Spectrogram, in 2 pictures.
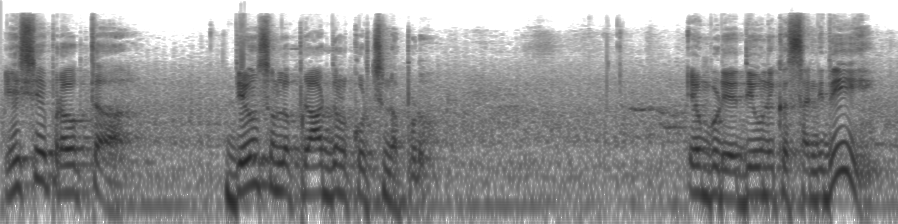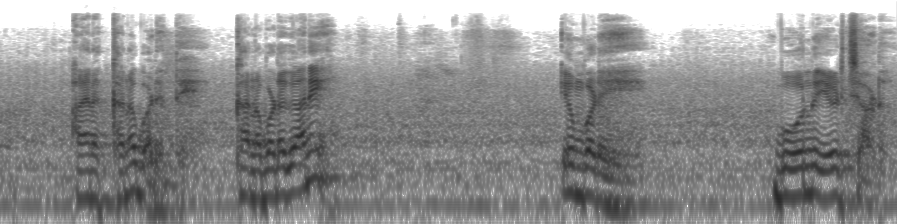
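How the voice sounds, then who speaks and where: A man's voice: on the high side, lively intonation, a little slow, long pauses, a little hiss or hum. A man pastor giving a sermon, preaching emphatically with rhetorical questions and repeated hallelujahs.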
